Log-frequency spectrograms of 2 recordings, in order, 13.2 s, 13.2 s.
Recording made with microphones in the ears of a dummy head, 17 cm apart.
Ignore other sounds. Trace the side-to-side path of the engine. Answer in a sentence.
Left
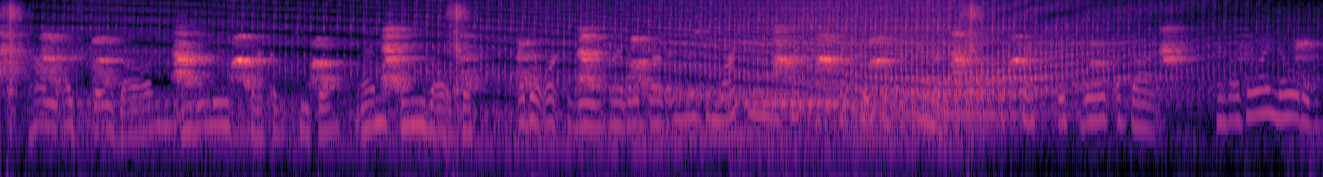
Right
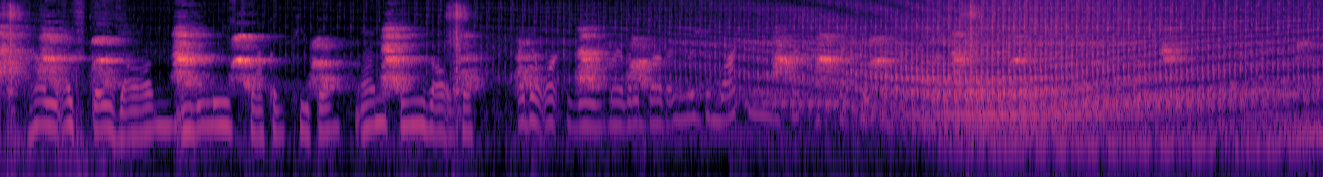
In this clip you hear the engine travel towards the right.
